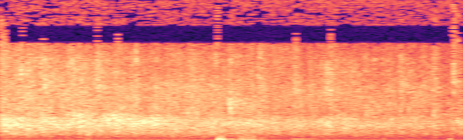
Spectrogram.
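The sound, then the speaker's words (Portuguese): A church audience applauds the Lord in a steady, dense wash of clapping that stays fairly soft and even throughout, with a low thump partway through and no voices heard. “Boa tarde, vamos aplaudir o Senhor, amém?”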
